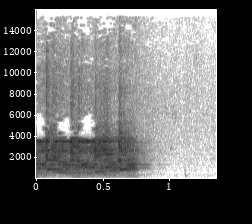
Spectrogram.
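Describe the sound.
A telephone ringing tone sounds while a call is transferred: one bright, buzzy burst that holds steady for under a second, then cuts off into near silence with a faint click after it.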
